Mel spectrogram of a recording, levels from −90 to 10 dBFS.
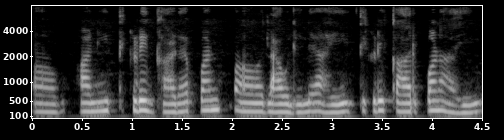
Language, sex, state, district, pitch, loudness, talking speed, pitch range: Marathi, female, Maharashtra, Sindhudurg, 225 Hz, -20 LUFS, 145 wpm, 215-250 Hz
